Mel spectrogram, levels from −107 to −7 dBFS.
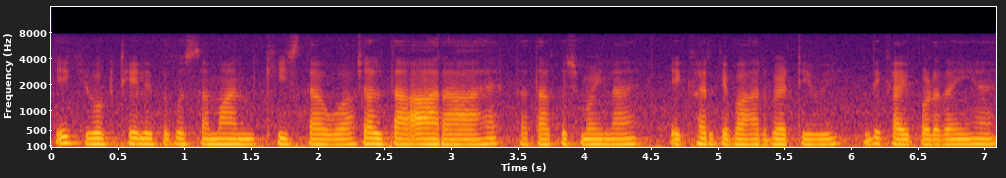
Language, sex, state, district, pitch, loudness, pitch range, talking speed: Hindi, male, Uttar Pradesh, Budaun, 135 Hz, -24 LUFS, 130-140 Hz, 210 wpm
